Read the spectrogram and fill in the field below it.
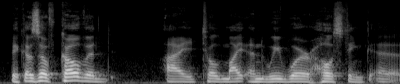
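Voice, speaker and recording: With a slight Portuguese accent, a man speaks in a dark, mellow tone. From Azores, Portugal. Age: 70s. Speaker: deacon. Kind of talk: oral history interview. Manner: fluent, conversational.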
